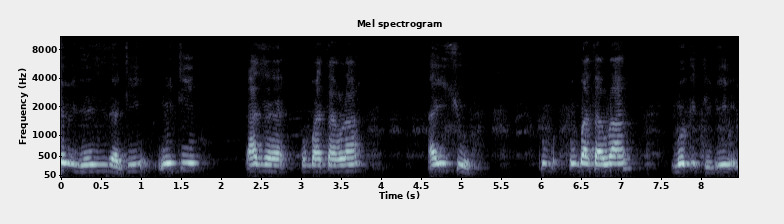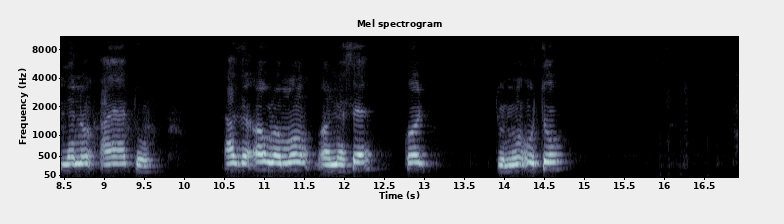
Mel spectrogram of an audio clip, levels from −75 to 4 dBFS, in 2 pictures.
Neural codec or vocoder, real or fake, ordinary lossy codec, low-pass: none; real; Opus, 24 kbps; 9.9 kHz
